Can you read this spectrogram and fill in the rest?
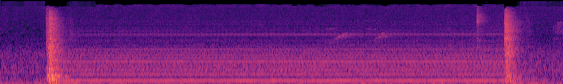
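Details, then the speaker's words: Swimming pool filtration pump motor: steady low electrical hum for about three seconds between two clicks, no spin-up; won't start, possible causes are a defective capacitor, seized motor, or winding fault. "la banque ne démarre pas trois solutions le condensateur ici à l'intérieur qui est défectueux ou bien le moteur peut être grippée bloquer ou bien il ya un problème sur le bobinage du moteur"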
